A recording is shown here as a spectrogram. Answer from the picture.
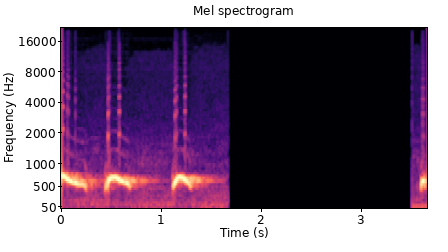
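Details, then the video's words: Spotted dove recorded as training material for songbirds: three mellow, arched coos in quick succession, each rising then falling, followed by silence before a fourth coo begins at the very end. "Masteran suara burung TEKUKUR / DEKUKUR / DERKUKU"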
